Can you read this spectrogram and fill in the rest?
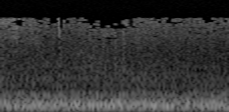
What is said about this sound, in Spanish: Como siempre, pues en mi coche. No sé si se puede escuchar el sonido de fondo del coche, pero sí, aquí estoy.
